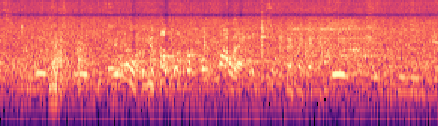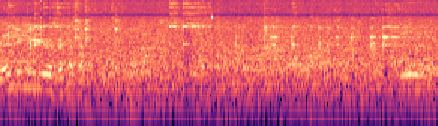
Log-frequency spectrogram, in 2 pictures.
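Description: Many people chatter around the room.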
